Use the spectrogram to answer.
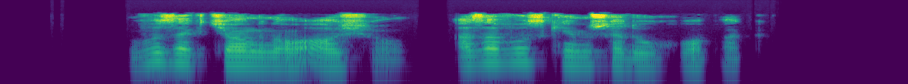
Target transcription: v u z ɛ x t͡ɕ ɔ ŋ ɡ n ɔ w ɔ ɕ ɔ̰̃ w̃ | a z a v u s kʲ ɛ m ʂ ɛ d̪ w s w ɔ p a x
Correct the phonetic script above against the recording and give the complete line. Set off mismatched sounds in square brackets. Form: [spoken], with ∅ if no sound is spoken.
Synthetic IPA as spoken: v u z ɛ [k] t͡ɕ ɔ ŋ ɡ n ɔ w ɔ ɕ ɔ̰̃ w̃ | a z a v u s kʲ ɛ m ʂ ɛ d̪ w [x] w ɔ p a [k]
